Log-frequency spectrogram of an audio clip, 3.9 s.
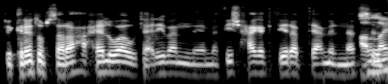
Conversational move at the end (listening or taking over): taking over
